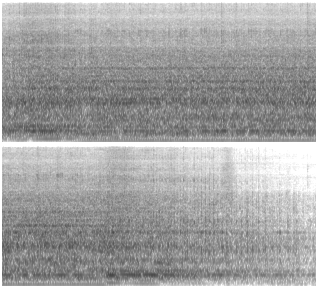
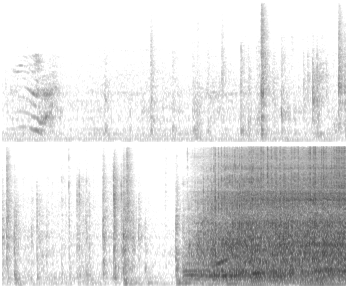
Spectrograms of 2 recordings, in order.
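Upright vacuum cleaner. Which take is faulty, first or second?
second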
